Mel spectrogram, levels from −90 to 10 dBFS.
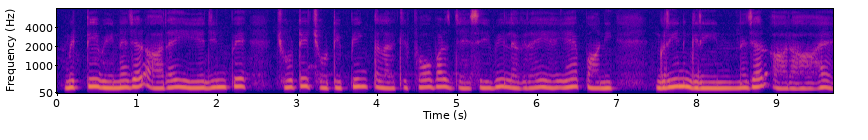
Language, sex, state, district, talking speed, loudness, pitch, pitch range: Hindi, female, Maharashtra, Solapur, 160 wpm, -30 LUFS, 230 Hz, 215-255 Hz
